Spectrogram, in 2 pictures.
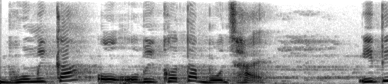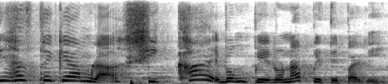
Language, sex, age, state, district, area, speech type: Bengali, female, 60+, West Bengal, Paschim Bardhaman, rural, spontaneous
